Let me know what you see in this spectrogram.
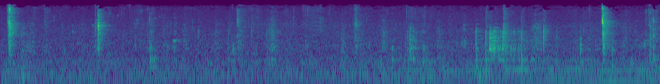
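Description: Close-miked eating sounds: a man chewing with wet mouth smacks, with a few sharp, louder smacks standing out and a busier run of small wet clicks about five seconds in.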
